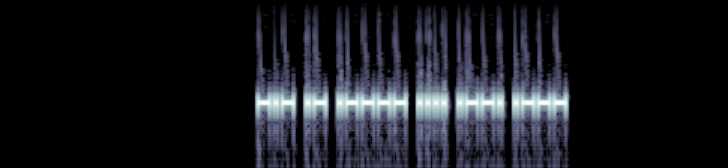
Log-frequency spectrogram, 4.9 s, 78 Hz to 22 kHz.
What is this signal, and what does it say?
Morse code, heard as a keyed tone, about 46 wpm, 700 Hz. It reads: KA1HPJ
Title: USA Call Signs - 6 Characters - 45wpm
